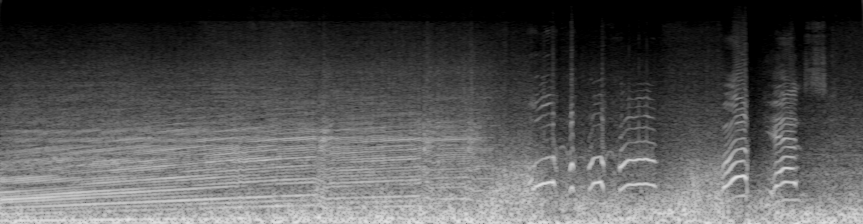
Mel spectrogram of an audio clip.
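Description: A motorcycle on the move, its engine rising in pitch through a run of revs before short blipping bursts, close and loud, with wind rushing over the microphone the whole time.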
